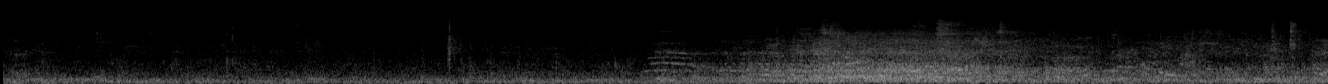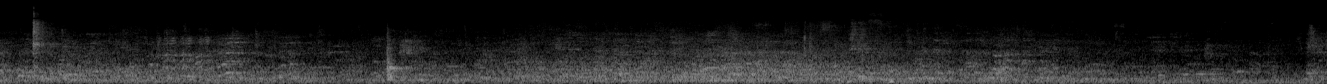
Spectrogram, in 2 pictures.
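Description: A piano plays along with the choir.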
